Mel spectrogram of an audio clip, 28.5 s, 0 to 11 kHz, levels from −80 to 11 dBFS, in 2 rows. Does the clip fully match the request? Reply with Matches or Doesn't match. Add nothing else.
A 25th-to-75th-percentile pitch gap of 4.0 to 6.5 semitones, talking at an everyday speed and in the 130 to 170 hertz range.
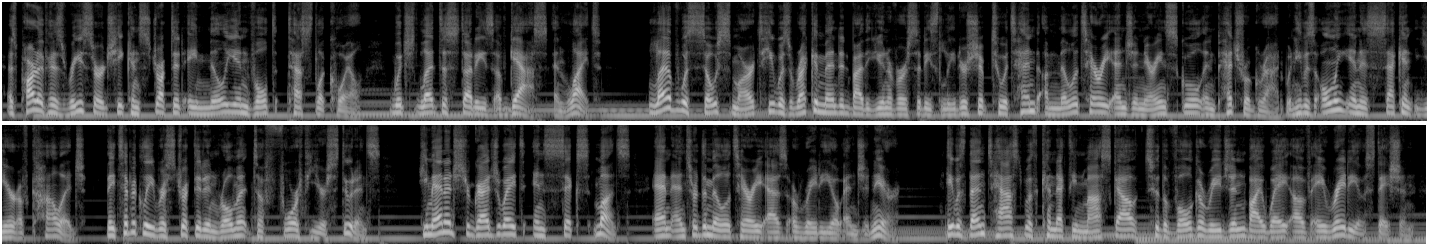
Matches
